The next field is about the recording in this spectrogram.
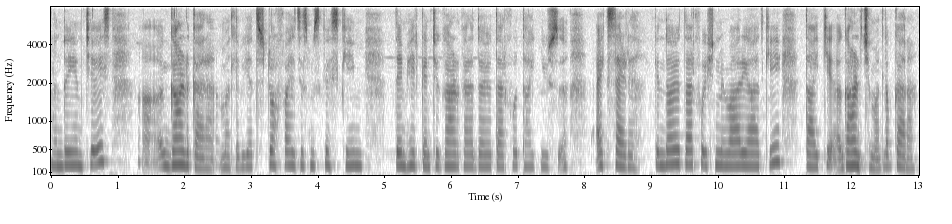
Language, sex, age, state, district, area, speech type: Kashmiri, female, 18-30, Jammu and Kashmir, Kupwara, rural, spontaneous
